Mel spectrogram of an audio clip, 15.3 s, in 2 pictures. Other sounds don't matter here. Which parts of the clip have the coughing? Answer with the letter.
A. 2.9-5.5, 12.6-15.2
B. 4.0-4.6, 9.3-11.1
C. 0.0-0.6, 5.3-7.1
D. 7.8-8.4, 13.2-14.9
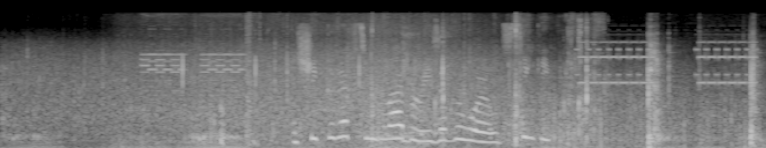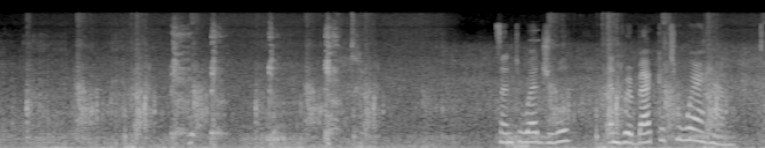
B.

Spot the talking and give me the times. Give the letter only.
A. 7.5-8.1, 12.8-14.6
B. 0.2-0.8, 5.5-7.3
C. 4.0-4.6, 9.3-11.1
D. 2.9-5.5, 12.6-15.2
D.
